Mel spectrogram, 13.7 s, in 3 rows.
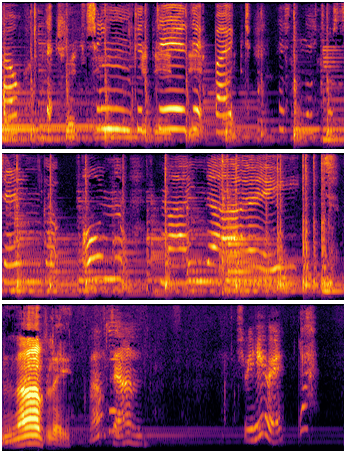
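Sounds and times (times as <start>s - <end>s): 
person singing: 0.0s - 10.0s.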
